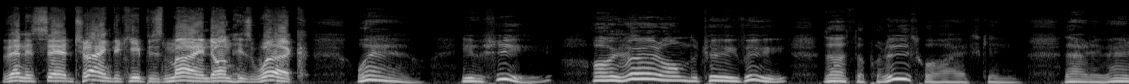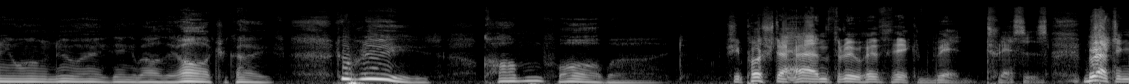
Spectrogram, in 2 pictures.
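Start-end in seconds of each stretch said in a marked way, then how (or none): 3.6-15.6 Yvonne's voice. A narrator's reading. 16.1-18.1 slow whispered come forward; breathy whisper. A narrator's reading. Yvonne whispering to the detective, seductive.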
